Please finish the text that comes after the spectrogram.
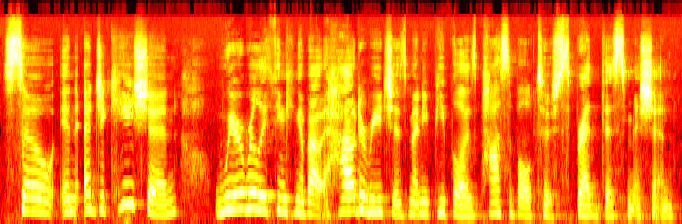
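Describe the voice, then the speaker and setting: A woman's voice: medium pitch, normal speed. An American woman, a museum educator, giving an upbeat explanatory talk on a conference panel. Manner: upbeat, explanatory, occasional fillers. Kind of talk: presentation talk to an audience.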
